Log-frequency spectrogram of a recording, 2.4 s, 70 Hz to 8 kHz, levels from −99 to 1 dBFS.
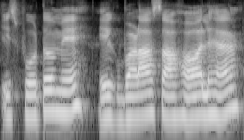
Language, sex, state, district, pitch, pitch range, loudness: Hindi, male, Jharkhand, Garhwa, 160 Hz, 155-180 Hz, -16 LUFS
